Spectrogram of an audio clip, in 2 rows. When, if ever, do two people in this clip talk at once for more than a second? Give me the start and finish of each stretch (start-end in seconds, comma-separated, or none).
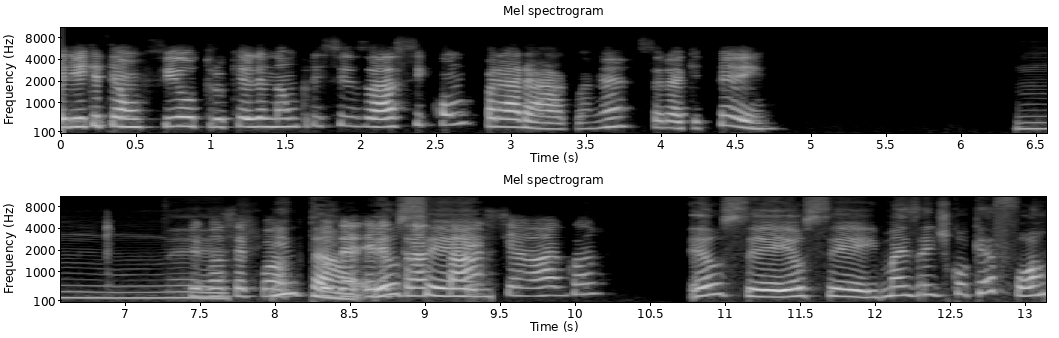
7.4-9.4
